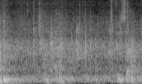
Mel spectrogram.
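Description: Lecture-hall background noise between speakers: a steady hiss with a few faint clicks and shuffling sounds.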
